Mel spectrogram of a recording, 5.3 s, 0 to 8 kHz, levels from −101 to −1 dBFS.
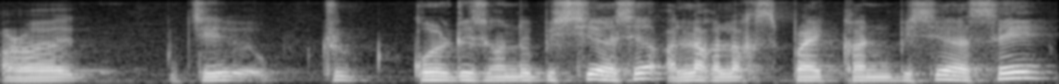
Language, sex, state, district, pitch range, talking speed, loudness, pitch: Nagamese, male, Nagaland, Dimapur, 125-145 Hz, 135 wpm, -17 LUFS, 130 Hz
